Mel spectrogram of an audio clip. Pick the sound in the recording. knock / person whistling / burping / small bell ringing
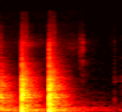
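knock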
